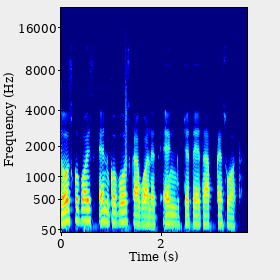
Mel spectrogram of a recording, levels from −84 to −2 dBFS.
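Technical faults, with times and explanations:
1.27 to 1.34 s, loose connector crackle: a short, irregular burst of scratchy crackle cuts across the speech for roughly 70 ms. A worn or dirty contact in the signal path briefly loses and regains continuity as it shifts, so the audio is chopped on and off in rapid, uneven succession. Each break and reconnection produces a sharp transient, and together these form the rough, gritty texture rather than a single clean click.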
